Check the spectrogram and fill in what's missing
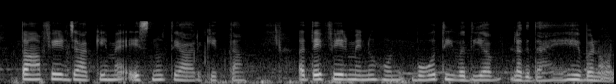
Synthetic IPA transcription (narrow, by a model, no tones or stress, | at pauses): t̪ãːpʰɪɾd͡ʒaːkeːmɛ̰̃ːʔɪsnũːt̪ɪjaːɾkiːt̪ãː | ət̪eːpʰɪɾmɛːnũːɦʊnbɔːt̪ɦiːʋəd̪ijaːləɡd̪aːɦɛːɦeːbəna̰ːnaː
